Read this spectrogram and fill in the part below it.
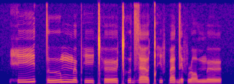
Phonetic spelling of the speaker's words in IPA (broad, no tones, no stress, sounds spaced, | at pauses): h iː tː ɯː mː ø pʰ iː ǀʰ øː ǀʰ ɯ d z æ ɐ̯ ǃʰ i f p æ d e f ɹ ɑ mː øː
